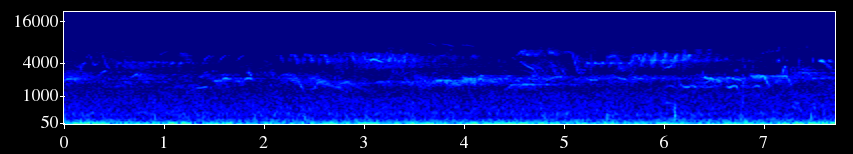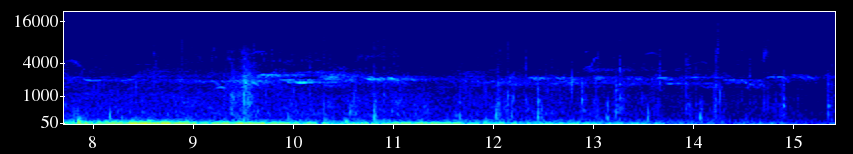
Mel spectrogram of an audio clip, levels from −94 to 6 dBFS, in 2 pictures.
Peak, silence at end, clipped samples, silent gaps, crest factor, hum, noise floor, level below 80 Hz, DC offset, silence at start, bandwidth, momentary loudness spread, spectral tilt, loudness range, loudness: -32 dBFS; 0 s; under 0.1%; none; 18 dB; none; -72 dBFS; -56 dBFS; under 0.1%; 0 s; 7 kHz; 10 LU; -4 dB/octave; 8 LU; -62 LUFS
